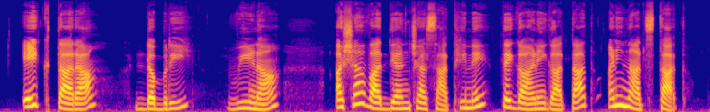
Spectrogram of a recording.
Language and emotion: Marathi, neutral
